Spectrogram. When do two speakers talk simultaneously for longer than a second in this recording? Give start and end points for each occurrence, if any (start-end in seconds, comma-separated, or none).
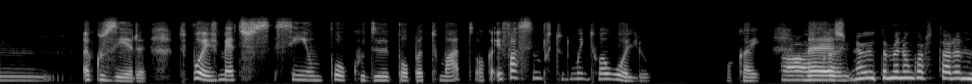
none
